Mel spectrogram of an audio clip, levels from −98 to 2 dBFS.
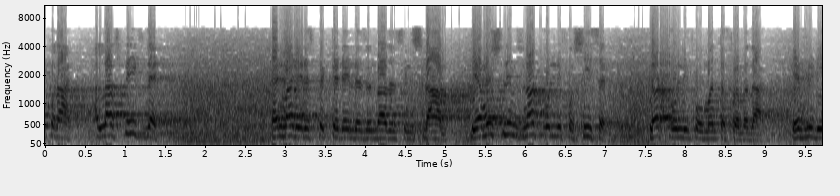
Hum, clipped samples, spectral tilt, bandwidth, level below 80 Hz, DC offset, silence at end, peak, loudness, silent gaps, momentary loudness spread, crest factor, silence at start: none; 5%; -6 dB/octave; 11 kHz; -36 dBFS; 0.3%; 0 s; 0 dBFS; -8 LUFS; none; 6 LU; 8 dB; 0 s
